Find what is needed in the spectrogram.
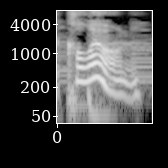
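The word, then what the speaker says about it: Colon: It is a self-published book by Christopher Cologne. Chris Cologne smells good to me.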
